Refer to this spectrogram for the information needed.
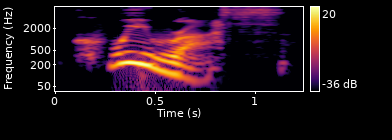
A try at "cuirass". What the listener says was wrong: Wait, you're pronouncing your I is in kit. It should be cuirass. Cuirass. Cuirass. A is in bad. Cuirass. Cuirass. Cuirass.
